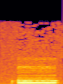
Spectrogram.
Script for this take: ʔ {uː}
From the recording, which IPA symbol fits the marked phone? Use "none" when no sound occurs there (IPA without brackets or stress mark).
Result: ʉː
